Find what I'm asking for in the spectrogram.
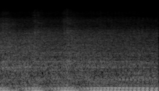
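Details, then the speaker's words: Duromax generator running out of gas: drone sags and pulses unevenly, then settles into loose chugging before it gives up and stalls from fuel starvation. "it gave up okay so i'm very pleased with this generator"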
